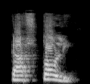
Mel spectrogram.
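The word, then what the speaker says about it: caxtolli: El 15 se pronuncia Castoli.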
